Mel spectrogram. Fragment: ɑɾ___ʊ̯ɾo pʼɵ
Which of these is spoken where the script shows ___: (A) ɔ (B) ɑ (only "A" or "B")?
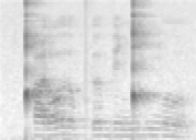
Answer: A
